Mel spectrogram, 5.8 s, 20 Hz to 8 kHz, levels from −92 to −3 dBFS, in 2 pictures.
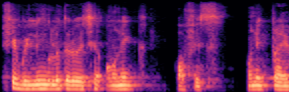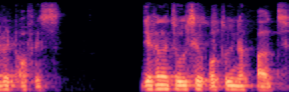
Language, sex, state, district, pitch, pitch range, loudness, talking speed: Bengali, male, West Bengal, Kolkata, 125 Hz, 120-130 Hz, -19 LUFS, 145 wpm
